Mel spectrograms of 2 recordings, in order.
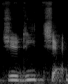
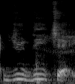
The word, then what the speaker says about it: Giudice: How do you pronounce it? – Giudice. – Giudice, yes.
